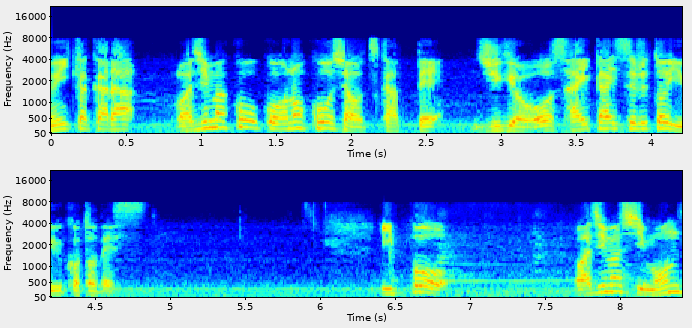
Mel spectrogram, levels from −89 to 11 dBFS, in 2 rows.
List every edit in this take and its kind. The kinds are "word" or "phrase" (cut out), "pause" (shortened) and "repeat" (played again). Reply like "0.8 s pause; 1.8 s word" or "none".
6.3 s pause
